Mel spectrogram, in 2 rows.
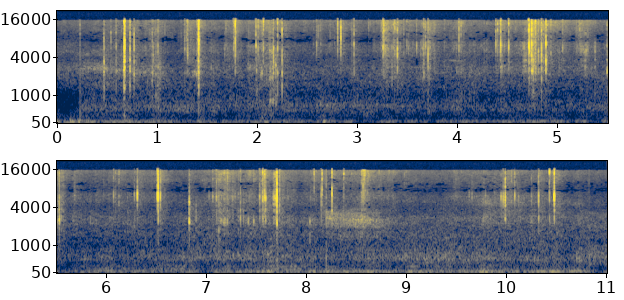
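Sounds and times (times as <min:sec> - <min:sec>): work glove rustling: 0:00.0 - 0:10.8
low steady rumble: 0:00.0 - 0:11.0
ore pieces clicking together: 0:00.3 - 0:08.8, 0:09.6 - 0:10.7.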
